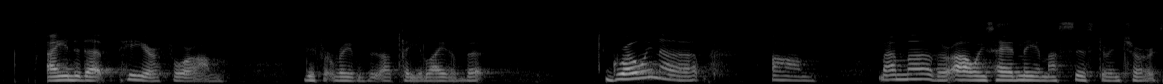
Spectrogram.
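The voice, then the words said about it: North Carolina Southern accent. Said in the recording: “in case you can't tell by my accent, but I was born and raised in North Carolina”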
